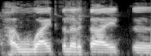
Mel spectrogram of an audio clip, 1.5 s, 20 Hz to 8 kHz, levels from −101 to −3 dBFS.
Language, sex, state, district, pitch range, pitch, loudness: Hindi, male, Bihar, Saharsa, 125-135 Hz, 130 Hz, -16 LUFS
